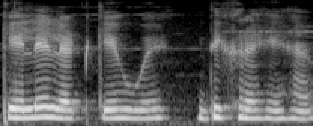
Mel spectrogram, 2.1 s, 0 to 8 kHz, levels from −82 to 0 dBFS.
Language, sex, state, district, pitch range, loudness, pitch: Hindi, female, Chandigarh, Chandigarh, 195-215 Hz, -16 LUFS, 200 Hz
